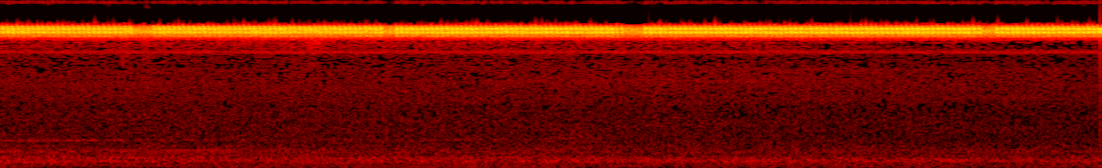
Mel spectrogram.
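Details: At night a red cricket sings a steady, very high ringing trill, constant in pitch, briefly dipping a few times, above a quiet low murmur.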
